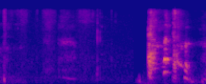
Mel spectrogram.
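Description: Someone coughs: a few quiet, muffled coughs first, then after a short pause a louder, harsher burst of two or three rough coughs.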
